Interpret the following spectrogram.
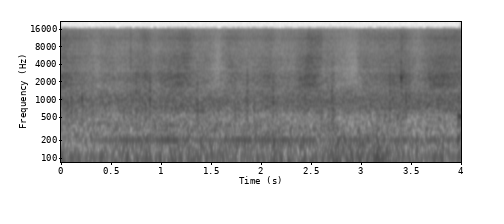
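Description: Wind noise on the microphone, with a faint steady hum for the first second or so.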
